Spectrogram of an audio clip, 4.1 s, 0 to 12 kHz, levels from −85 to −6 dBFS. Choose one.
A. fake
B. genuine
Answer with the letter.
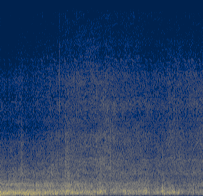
A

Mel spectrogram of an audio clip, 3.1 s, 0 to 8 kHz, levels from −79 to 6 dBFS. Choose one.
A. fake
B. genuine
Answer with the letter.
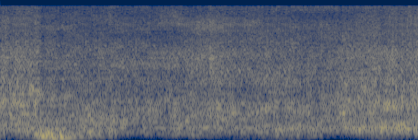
A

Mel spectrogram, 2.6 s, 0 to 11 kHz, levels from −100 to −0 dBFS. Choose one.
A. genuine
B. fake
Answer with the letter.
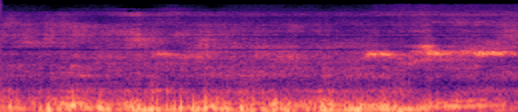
B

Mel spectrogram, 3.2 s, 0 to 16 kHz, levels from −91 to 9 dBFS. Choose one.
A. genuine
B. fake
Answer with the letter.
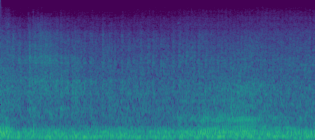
A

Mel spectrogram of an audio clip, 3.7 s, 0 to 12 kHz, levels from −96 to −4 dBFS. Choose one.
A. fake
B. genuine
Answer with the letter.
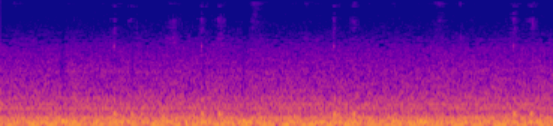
B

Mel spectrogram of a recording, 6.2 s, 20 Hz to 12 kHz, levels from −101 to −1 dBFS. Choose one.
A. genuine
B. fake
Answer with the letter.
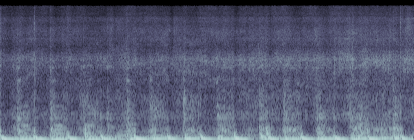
B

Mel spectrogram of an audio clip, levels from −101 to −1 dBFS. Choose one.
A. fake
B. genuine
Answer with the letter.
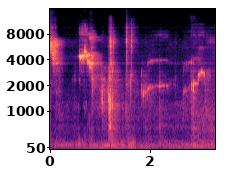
A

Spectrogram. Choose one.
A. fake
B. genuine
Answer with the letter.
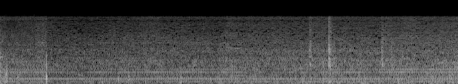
B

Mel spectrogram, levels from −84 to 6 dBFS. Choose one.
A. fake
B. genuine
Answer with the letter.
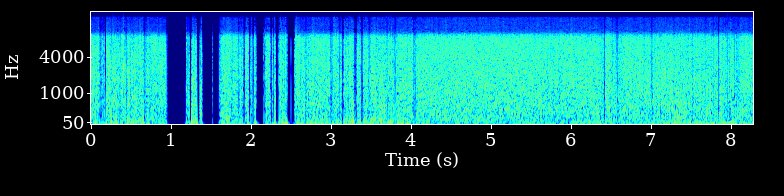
B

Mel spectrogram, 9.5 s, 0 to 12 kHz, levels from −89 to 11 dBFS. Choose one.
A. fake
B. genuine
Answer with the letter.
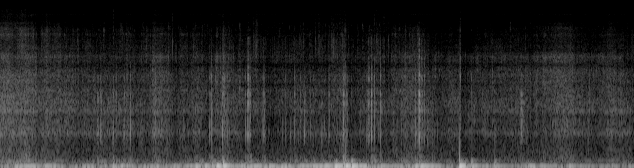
B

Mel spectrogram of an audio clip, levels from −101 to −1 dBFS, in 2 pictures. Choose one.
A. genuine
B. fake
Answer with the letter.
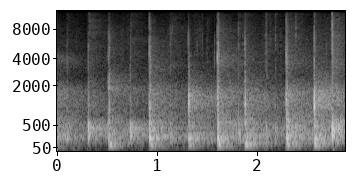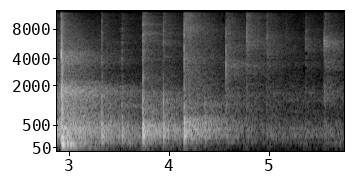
A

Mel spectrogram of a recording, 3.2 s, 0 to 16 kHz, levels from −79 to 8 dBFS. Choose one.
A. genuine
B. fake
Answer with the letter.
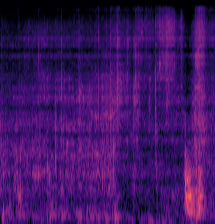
B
